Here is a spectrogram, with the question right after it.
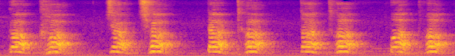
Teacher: हे कठोरतेने विचारले जातात हे फक्त श्वासाच्या माध्यमातून बाहेर टाकले जातात कसं श्वासाच्या माध्यमातून क ख च छ ट ठ त थ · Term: अघोष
